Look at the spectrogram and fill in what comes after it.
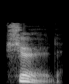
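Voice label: "sherd", British English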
